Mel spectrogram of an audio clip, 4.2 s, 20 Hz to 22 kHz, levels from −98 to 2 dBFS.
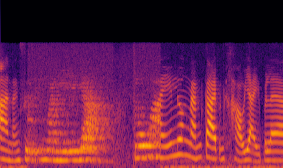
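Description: From 0.42 to 2.41 s the close microphone's signal was likely lost and a distant microphone took over. The sound turns abruptly roomy and hollow, with thinner bass and more background noise, though the overall level barely changes. It switches back just as suddenly.

Between 1.70 and 2.03 s the sender's voice detector likely stopped transmitting during a pause, and the receiver filled the 330 ms gap with comfort noise in place of the background. The real background, which sits about 24 dB below the loudest sound, gives way to a steady, featureless hiss about 3 dB quieter.

At 2.00 s the voice detector was likely slow to register that sound had resumed, so the onset was clipped by the voice detector. The first 30 ms went unsent and were covered by comfort noise, and the sound starts abruptly without its soft beginning.

At 3.44 s the detector likely mistook part of the speech for background, so the sound was dropped by the voice detector. 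About 20 ms of speech vanishes into a 30 ms patch of flat synthetic noise before the signal returns. Across the whole clip, the G.722 call path leaves nothing above 8 kHz.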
